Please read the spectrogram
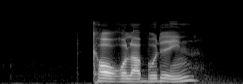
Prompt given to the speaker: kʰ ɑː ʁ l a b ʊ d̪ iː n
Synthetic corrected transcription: kʰ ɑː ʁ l a b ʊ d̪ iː n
